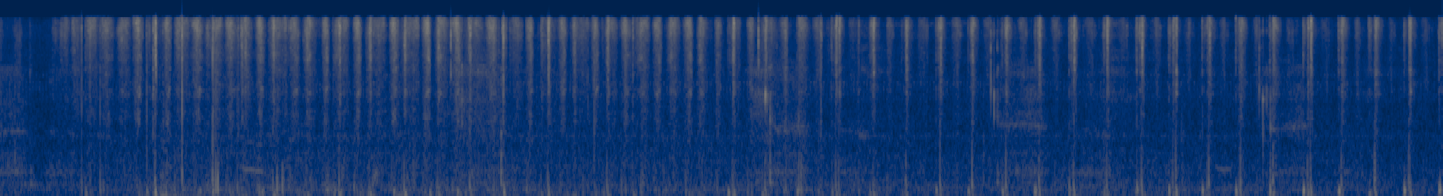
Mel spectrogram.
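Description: Fingertips rubbing and scratching right against the microphone in fast, even strokes, several a second, starting about half a second in.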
